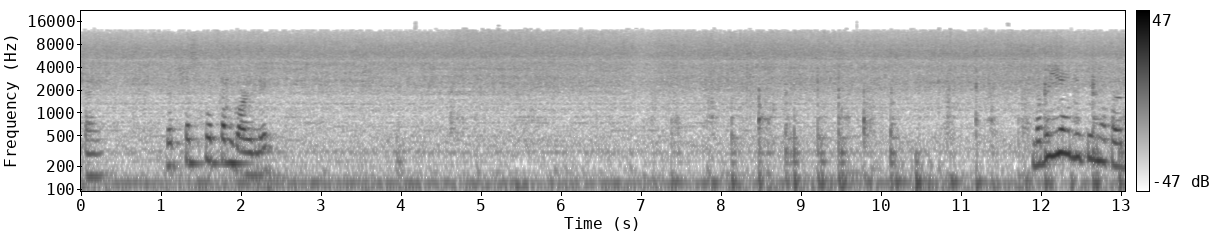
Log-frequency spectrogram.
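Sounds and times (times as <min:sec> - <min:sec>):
chicken deep-frying in oil: 0:00.0 - 0:13.0
garlic sizzling in oil: 0:00.0 - 0:13.0
spatula tapping a pan: 0:07.4 - 0:13.0.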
